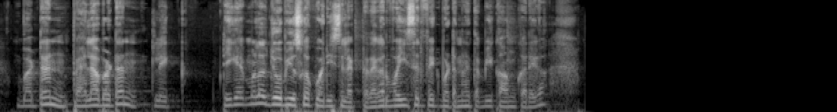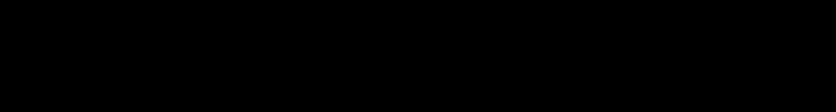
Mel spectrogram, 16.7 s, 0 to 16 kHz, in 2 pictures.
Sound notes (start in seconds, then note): 6.0 silence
